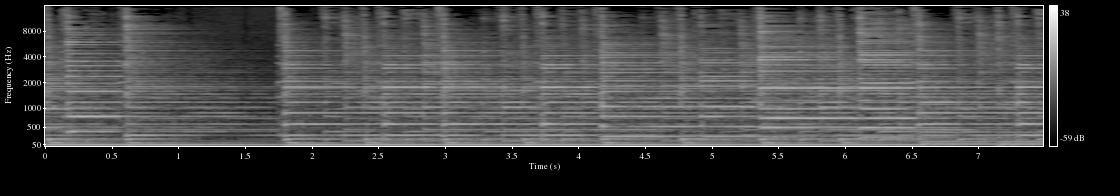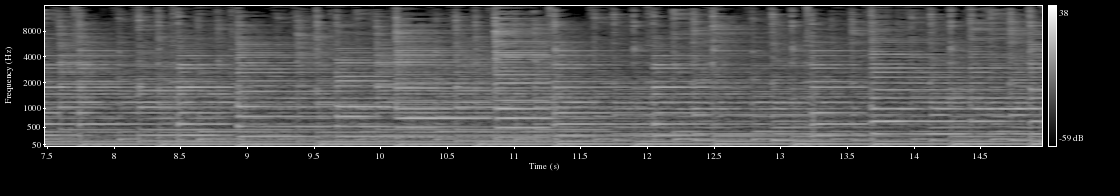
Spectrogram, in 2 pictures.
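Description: Background music: plucked acoustic guitar with a steady rhythm, joined by a fuller bass line about halfway through.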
